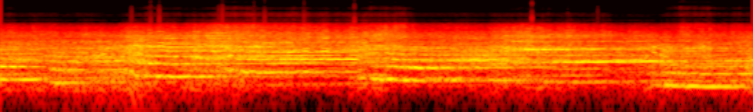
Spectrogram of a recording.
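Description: Engines of several sports-prototype endurance race cars running through a corner together, overlapping at loud volume, their pitches sliding down and climbing again as they brake, change gear and accelerate away.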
